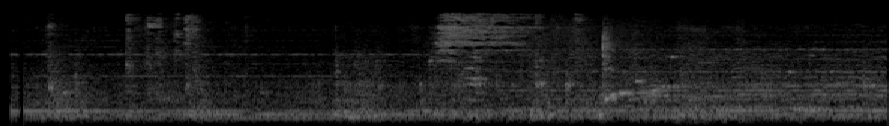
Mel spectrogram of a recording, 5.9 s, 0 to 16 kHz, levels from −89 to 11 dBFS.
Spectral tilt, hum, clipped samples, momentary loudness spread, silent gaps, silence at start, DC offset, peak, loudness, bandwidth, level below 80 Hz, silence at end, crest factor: -2 dB/octave; none; under 0.1%; 12 LU; none; 0.05 s; under 0.1%; -24 dBFS; -49 LUFS; 11.5 kHz; under -90 dBFS; 0 s; 26 dB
